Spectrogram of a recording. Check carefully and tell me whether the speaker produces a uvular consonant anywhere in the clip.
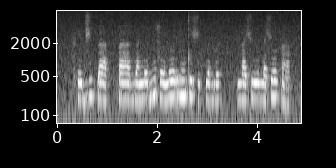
no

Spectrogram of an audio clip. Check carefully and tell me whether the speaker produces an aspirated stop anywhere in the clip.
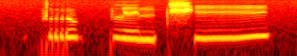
yes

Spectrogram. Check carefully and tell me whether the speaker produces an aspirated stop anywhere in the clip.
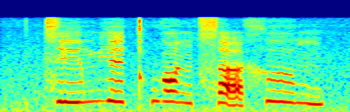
yes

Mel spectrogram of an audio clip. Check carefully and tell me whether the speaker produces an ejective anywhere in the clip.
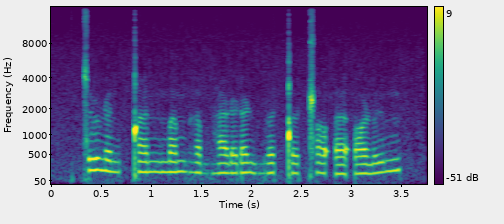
no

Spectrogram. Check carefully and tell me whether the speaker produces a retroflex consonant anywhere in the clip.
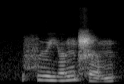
yes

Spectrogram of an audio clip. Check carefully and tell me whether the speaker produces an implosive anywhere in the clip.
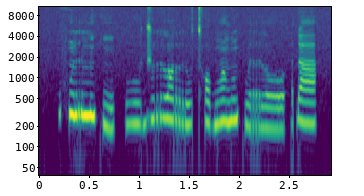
yes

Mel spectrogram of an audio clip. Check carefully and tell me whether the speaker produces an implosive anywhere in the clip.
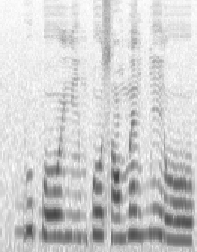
yes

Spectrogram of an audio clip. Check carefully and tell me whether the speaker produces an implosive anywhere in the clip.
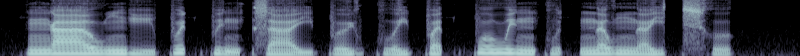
no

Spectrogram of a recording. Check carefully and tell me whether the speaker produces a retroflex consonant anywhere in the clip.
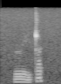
yes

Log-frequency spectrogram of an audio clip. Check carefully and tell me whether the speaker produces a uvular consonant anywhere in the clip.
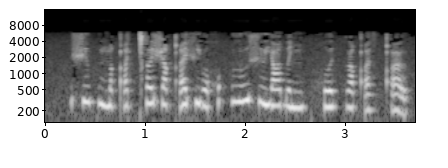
yes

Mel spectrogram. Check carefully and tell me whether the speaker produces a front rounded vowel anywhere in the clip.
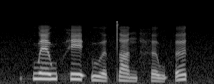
no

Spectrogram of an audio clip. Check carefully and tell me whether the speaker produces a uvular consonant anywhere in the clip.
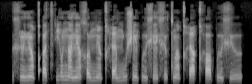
yes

